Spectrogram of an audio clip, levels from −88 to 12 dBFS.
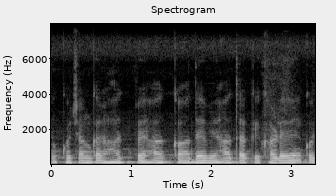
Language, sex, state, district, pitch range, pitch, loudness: Hindi, male, Chhattisgarh, Balrampur, 120-125 Hz, 125 Hz, -14 LUFS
